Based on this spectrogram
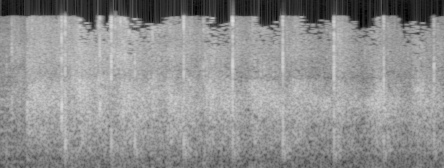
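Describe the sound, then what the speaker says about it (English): An audience at a telecoms consumer parliament gives a speaker a steady round of applause: dense, moderately loud clapping that lasts the whole short stretch. "Please, a round of applause for Engineer Jua."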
